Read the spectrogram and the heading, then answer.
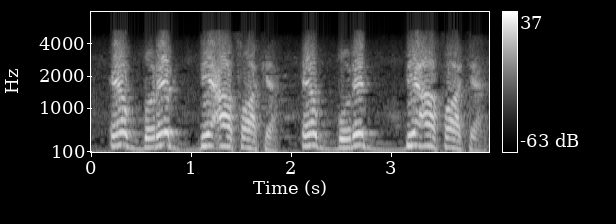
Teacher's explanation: فيدغم الحرف الأول في الثاني ليصبحا حرفا واحدا مشددا كالثاني، اضرب بعصاك، اضرب بعصاك، الباء مع الباء، إدغام متماثلين كامل.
